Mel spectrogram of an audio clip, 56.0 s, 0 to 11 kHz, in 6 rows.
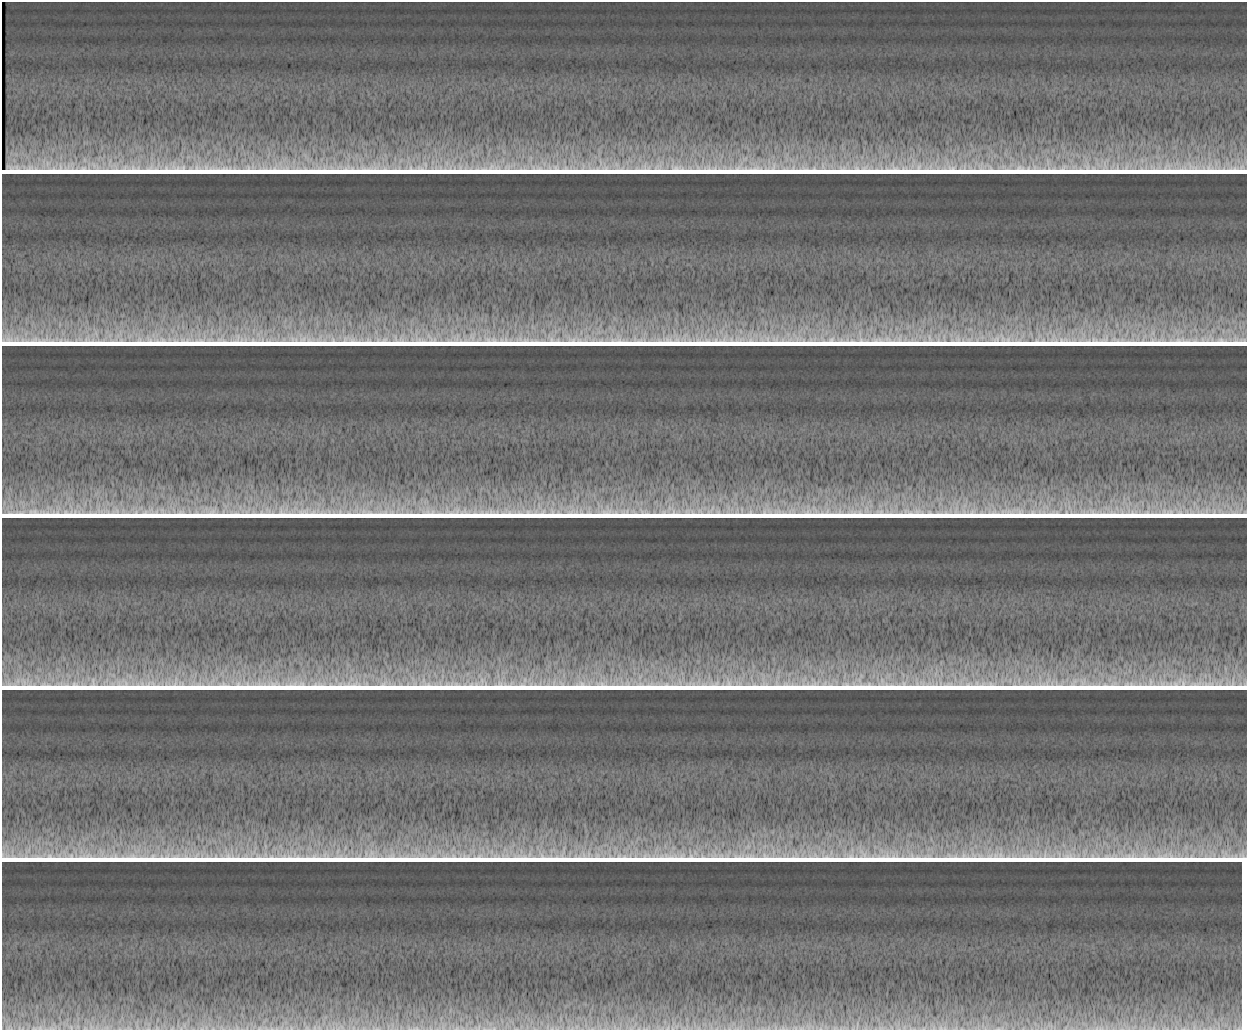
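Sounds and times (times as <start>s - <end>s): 
pink noise: 0.0s - 55.9s.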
